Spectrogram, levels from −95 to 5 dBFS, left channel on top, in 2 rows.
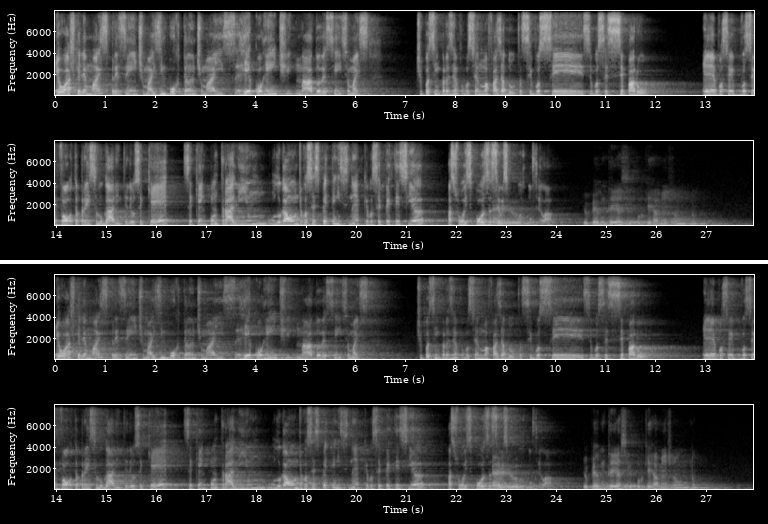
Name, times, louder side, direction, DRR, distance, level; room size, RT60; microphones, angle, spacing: voice 1, 0.0-6.3 7.2-11.9 13.0-16.3 16.6-21.4 21.8-23.0 23.7-23.9, left 5 dB, 65° left, 0.6 m, -28 dB
voice 2, 22.7-23.6 24.5-26.8, right 1 dB, 65° right, 2.0 m, -35 dB
28.5 x 24.5 x 6.0 m
head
